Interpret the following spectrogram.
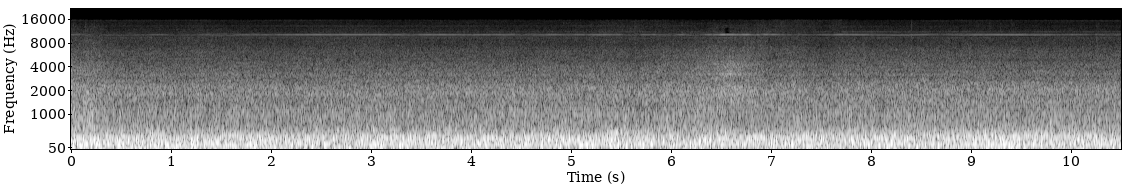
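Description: A New York City Subway 2 train running at speed on elevated track, heard from inside the car: a steady rumble of wheels on rail and motors.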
